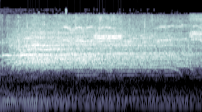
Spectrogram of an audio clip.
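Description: A large crowd cheers and applauds loudly and steadily, a dense wash of shouts and clapping filling the space throughout with no single voice standing out.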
